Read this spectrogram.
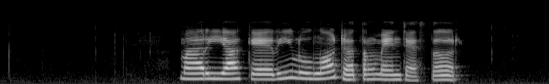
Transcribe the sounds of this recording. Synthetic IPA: maɾiakeɾiluŋɔɖ̥a̤t̪əŋmɛnt͡ʃɛst̪ər

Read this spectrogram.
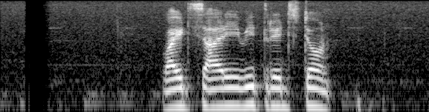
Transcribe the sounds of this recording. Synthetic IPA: ʋaɪʈsaːɾiʋit̪ɾeɖsʈõːn

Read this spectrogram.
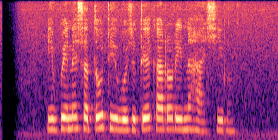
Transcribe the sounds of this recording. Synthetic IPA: ʔimpinesət̪ud̪̥i̤wud̥ʒ̥ṳt̪̚kekaɾoɾinaɦaʃɪm

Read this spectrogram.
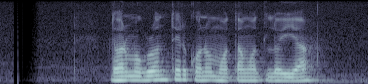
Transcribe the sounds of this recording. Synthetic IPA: d̪ʱɔɾmoɡɾont̪ʰeɾkonomɔt̪amot̪loja

